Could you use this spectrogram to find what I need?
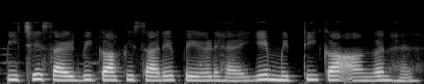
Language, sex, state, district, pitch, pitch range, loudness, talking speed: Hindi, female, Bihar, West Champaran, 195 Hz, 185-210 Hz, -17 LUFS, 170 wpm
